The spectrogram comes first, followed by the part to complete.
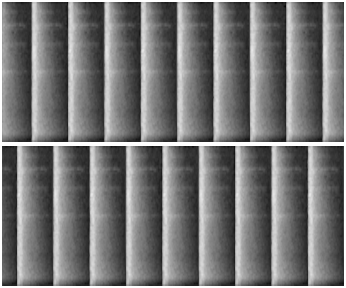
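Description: A steady beat of single sharp percussive hits, about two a second, each dying away quickly, with no melody or singing over it.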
